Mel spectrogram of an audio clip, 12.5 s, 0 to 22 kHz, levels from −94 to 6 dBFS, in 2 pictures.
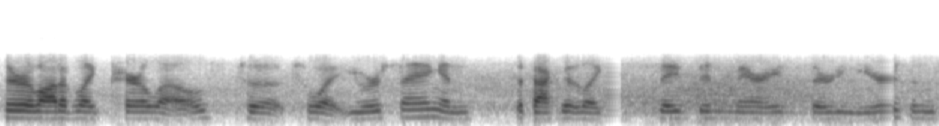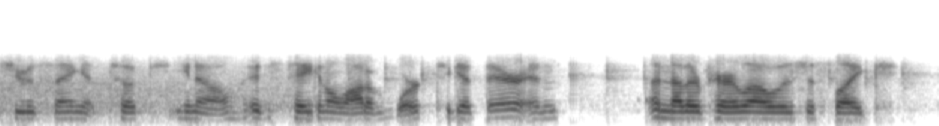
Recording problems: phone-call audio
traffic noise; noticeable; throughout; 20 dB below the speech
choppy; occasionally; 2% of the speech affected

